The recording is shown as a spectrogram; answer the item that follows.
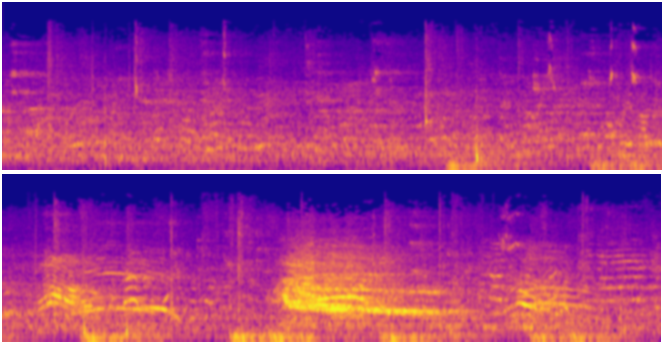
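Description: Badminton rally: sharp racket strikes on the shuttlecock, with shoes squealing on the court floor in two bursts, the louder one a little before the end.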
